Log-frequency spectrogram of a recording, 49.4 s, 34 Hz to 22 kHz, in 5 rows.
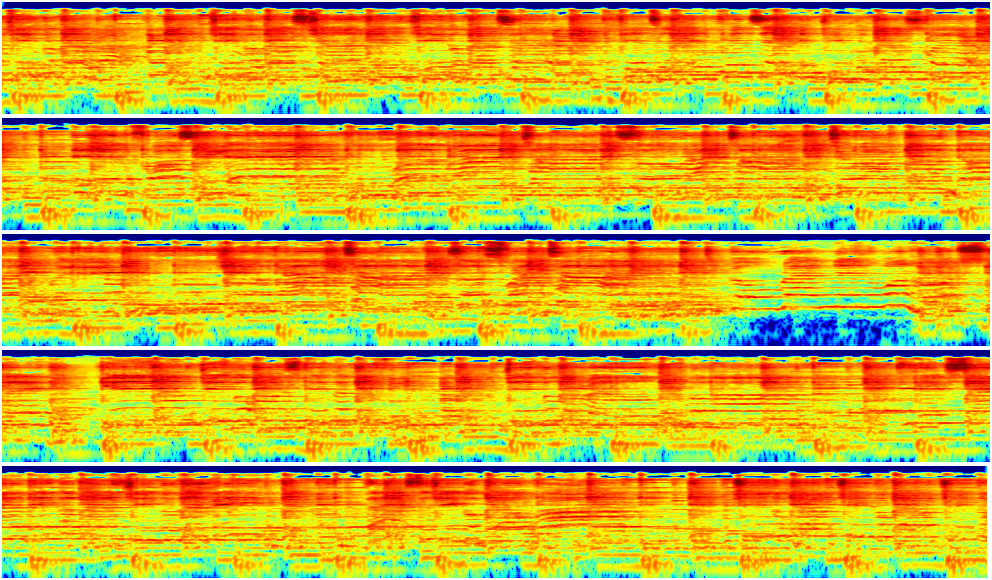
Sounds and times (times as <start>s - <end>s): Music: 0.0s - 49.3s.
